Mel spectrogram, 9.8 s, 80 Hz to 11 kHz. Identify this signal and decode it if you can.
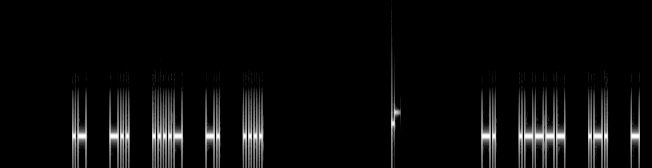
Morse code, heard as a keyed tone, about 30 wpm, spaced as for 17 wpm, 700 Hz. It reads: AD4NH N1RT
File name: Lesson 15g - Number 5 - Call Signs 30wpm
